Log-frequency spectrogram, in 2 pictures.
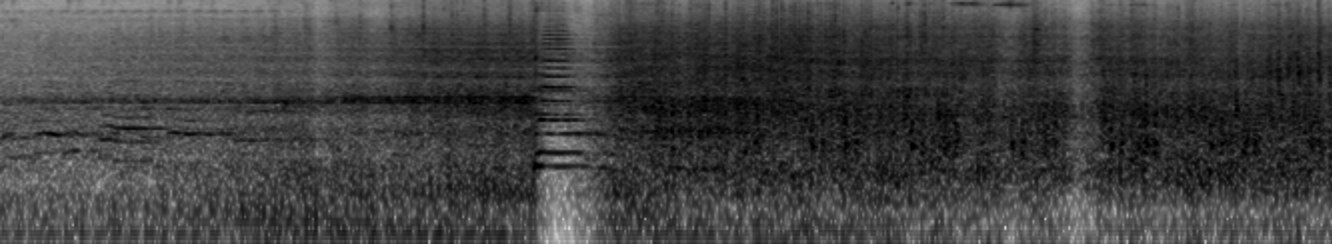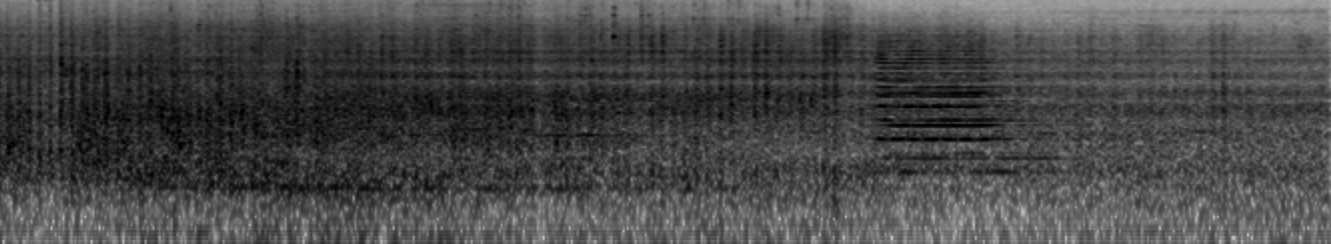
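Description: Diesel-hauled passenger train approaching and passing close by, its wheels clattering over the rail joints for about fifteen seconds. The horn sounds briefly about five seconds in, and again for about a second and a half near the end as the noise dies down.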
